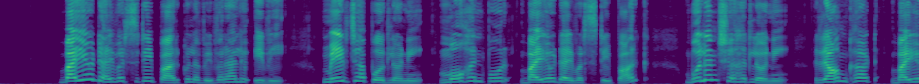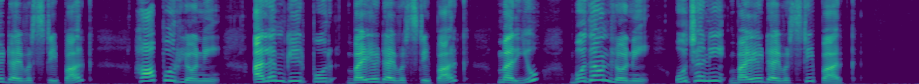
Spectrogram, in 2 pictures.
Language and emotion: Telugu, neutral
